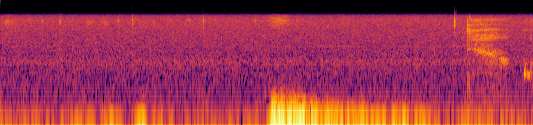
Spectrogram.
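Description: Faint clicking and tapping of a stylus on a pen tablet while a word is handwritten, over low background noise. A dull low thump comes about halfway through, and a breath is heard near the end.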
